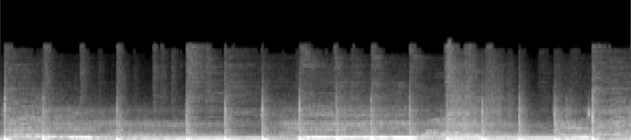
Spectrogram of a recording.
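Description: Rock band playing: a drum kit keeps a steady beat under bass and an electric guitar. The guitar holds long sustained lead notes, sliding down near the start and moving up to a new note about three seconds in.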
